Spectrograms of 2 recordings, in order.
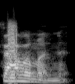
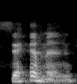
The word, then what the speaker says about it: salmon: Or my daughter even would say it's Salomon. It's not Salomon, it's salmon. Salmon.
